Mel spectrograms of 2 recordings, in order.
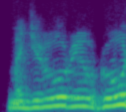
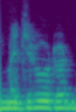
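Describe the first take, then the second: First: The word ends in a plain 'u' vowel. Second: The word ends with an 'un' sound. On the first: The speaker calls it wrong. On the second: The speaker calls it right.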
